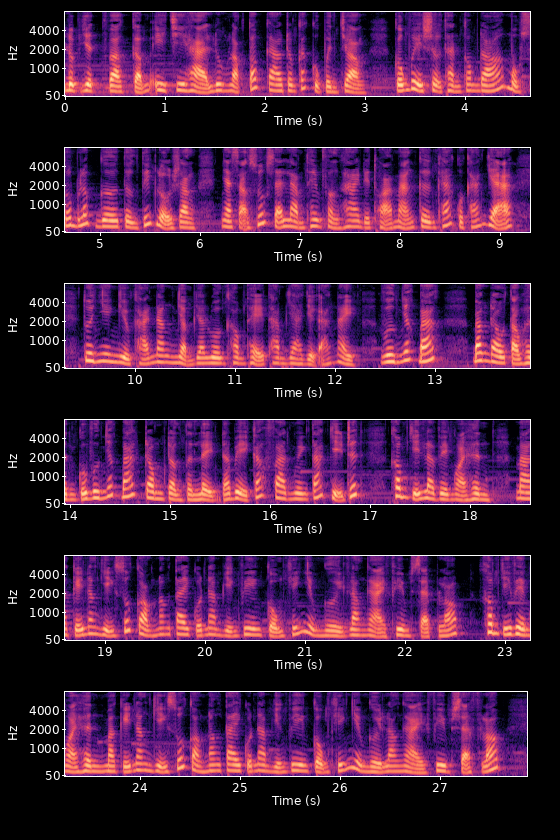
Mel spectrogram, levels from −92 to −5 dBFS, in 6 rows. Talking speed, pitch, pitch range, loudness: 295 wpm, 200 Hz, 180-230 Hz, -22 LUFS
